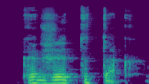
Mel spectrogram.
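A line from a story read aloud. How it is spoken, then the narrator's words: Grieved mutter. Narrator (Russian): бормотал сокрушенно бородатый партизан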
